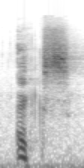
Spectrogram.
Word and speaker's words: Aix: anbefahl und mit derselben den Hohen Gerichtshof von Aix vertraute. Also das ist, heute kennen wir das als Aix-la-Provence, A-I-X ausgesprochen.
